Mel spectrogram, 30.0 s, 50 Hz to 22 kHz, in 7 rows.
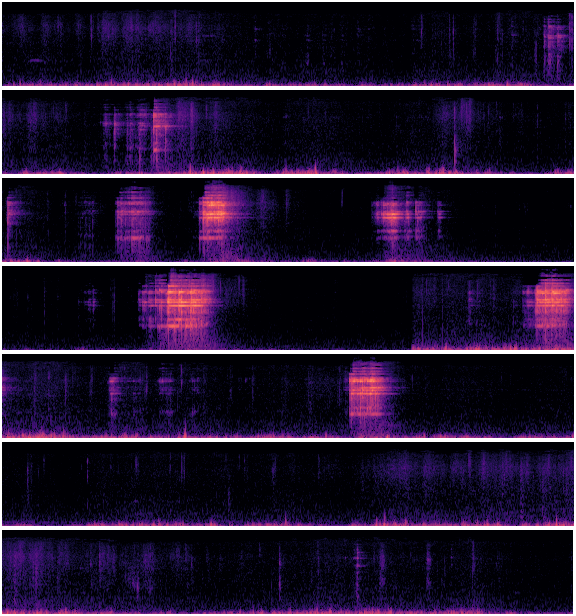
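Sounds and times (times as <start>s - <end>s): sharp ringing clinks: 19.8s - 20.1s.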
